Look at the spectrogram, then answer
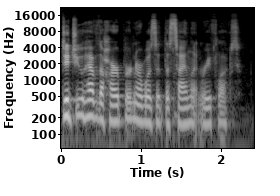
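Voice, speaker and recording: A woman's voice: fairly low pitch, fast, vocal fry. A woman interviewing a guest in a chatty way, bringing in her own personal asides. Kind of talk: casual interview chat.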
